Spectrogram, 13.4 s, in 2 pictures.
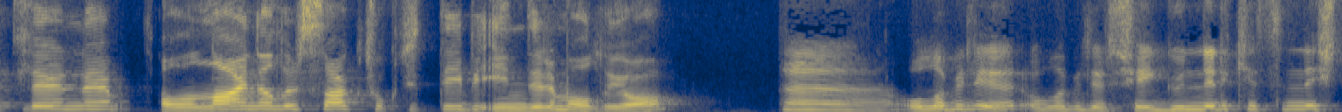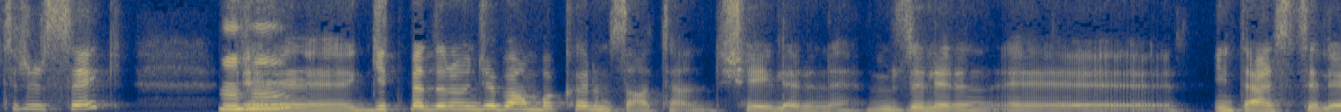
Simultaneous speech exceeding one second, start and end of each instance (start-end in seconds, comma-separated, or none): none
